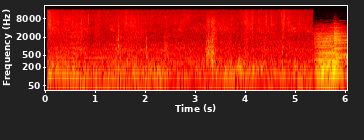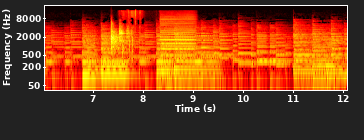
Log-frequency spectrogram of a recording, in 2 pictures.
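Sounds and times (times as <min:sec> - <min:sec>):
wind buffeting microphone: 0:00.1 - 0:05.4.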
